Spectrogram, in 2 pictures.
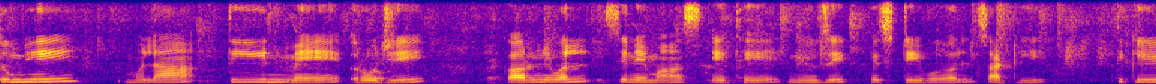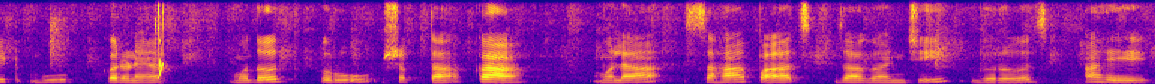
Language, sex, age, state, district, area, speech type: Marathi, female, 45-60, Maharashtra, Osmanabad, rural, read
